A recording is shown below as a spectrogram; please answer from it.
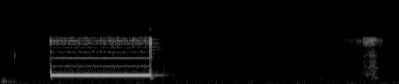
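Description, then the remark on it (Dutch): A single steady telephone ringing tone as a phone call is placed sounds for about one second, a flat, buzzy pitch with bright harmonics, then stops abruptly, followed by quiet with a faint brief noise afterward. “Dus we gaan hem gewoon even bellen.”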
